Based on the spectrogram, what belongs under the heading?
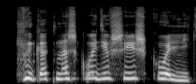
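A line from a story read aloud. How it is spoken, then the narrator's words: Forced out through tears. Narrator (Russian): выдавила сквозь слёзы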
